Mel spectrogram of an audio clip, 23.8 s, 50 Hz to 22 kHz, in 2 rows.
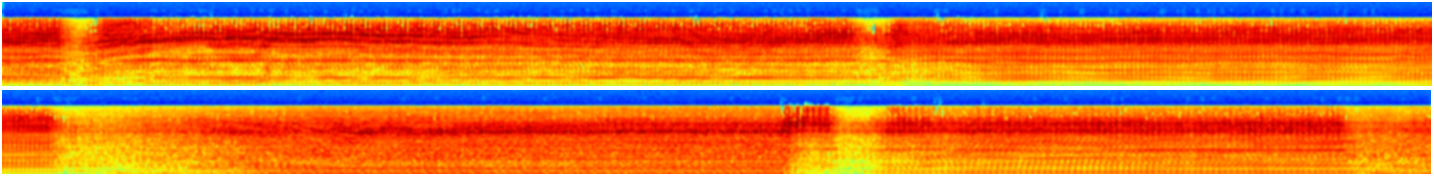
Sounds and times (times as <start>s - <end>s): Vehicle: 0.0s - 23.8s.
